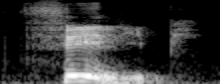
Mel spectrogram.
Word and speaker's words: Felipe: Felipe é um som com uma vogal mais fechada. Felipe.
